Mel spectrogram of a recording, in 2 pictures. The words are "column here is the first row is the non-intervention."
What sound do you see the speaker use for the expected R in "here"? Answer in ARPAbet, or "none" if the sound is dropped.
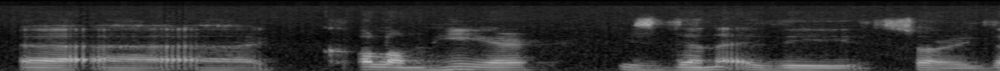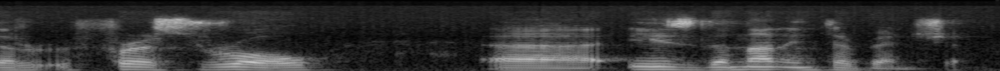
R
